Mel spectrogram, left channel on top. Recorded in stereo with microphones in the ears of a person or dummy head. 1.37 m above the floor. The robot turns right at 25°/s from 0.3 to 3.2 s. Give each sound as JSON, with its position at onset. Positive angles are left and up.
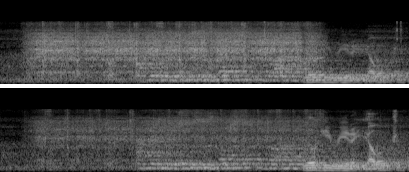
{"t": 1.4, "sound": "a woman speaking", "azimuth_deg": 85, "distance_m": 3.5}
{"t": 3.0, "sound": "a man speaking", "side_deg": -85, "distance_m": 0.6}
